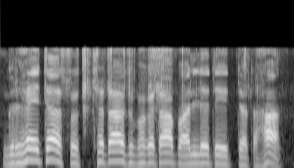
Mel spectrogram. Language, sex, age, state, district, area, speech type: Sanskrit, male, 18-30, Karnataka, Raichur, urban, spontaneous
